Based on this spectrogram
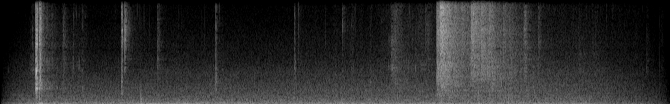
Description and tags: Take shopping cart
Sounds while taking a shopping cart equipped with coin-operated locking mechanisms in a big car park (noisy and reverberant ambience).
